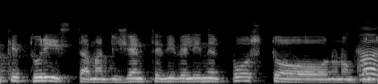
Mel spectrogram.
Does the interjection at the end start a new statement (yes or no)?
yes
